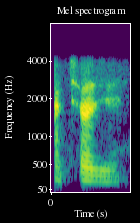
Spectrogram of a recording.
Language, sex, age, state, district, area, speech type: Punjabi, male, 30-45, Punjab, Kapurthala, rural, conversation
